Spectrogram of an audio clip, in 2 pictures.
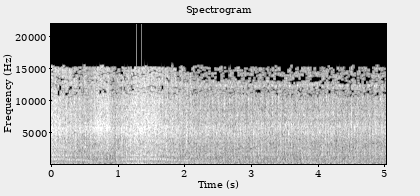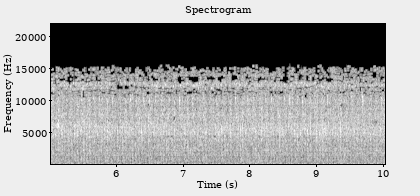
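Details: Yamaha LC135 motorcycle engine idles with a rough, throbbing drone after a quick blip, pointing to a worn crankshaft.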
